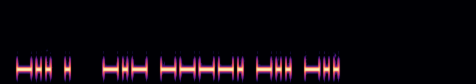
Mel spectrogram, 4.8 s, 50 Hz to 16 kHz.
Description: Morse code, heard as a keyed tone, about 25 wpm, 700 Hz. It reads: DE K9DD
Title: USA Callsign DE Callsign - 4 Characters - 25wpm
